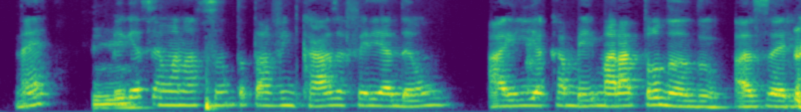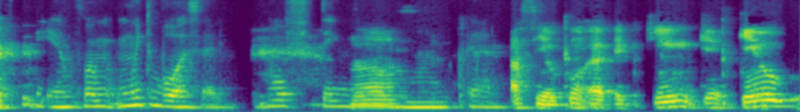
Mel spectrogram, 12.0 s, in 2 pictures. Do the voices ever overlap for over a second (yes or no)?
no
